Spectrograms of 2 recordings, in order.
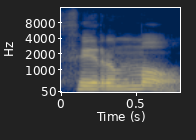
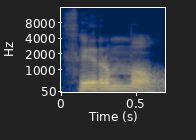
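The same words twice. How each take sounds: Both takes have the same delivery.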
